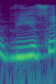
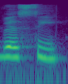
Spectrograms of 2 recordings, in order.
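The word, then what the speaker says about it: Vesey: एक लेडी थी एलिजाबेथ वीजे और एलिजाबेथ वेसी, कुछ भी इसका प्रोनाउंसिएशन हो सकता है, कहीं कहीं पे एलिजाबेथ वेसी बोलते हैं और कहीं पे एलिजाबेथ वीजे बोलते हैं।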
